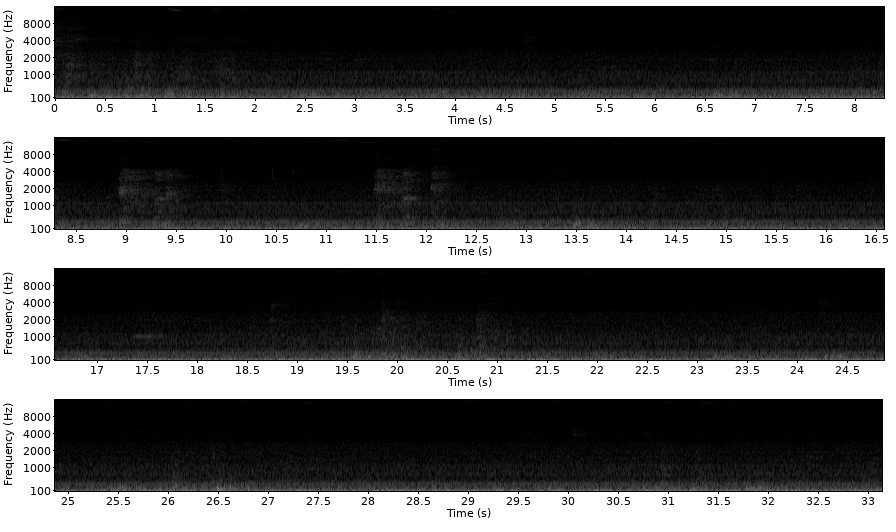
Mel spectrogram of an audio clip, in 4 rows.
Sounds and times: Local Train 0:00.0 - 0:33.1

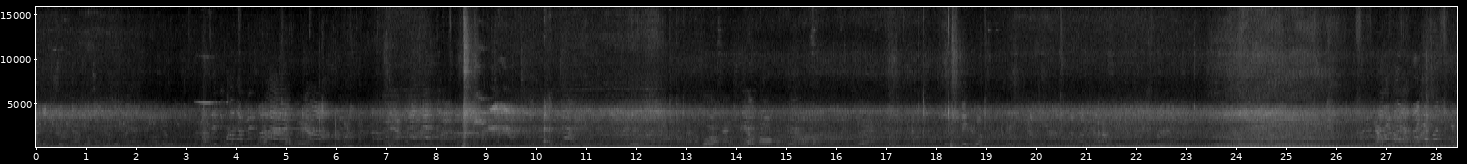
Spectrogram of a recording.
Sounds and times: Traffic Sound 0:00.0 - 0:28.4
Children 0:03.2 - 0:12.9
Children 0:24.0 - 0:28.4

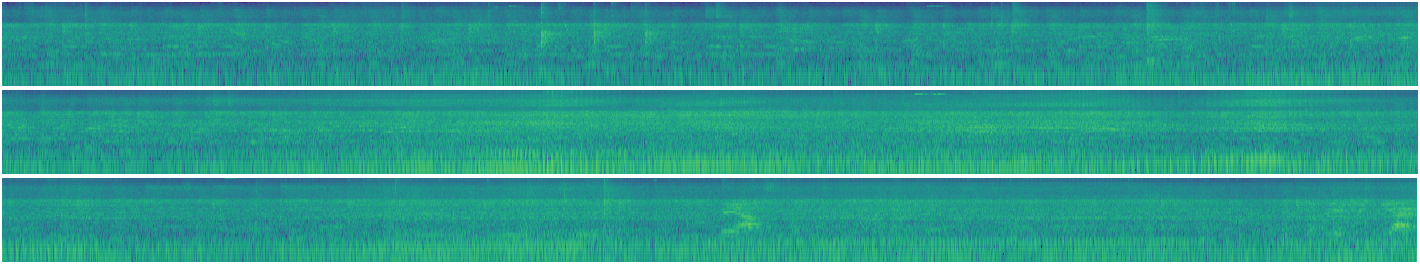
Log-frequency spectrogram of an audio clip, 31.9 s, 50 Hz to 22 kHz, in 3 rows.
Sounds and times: Traffic sound 0:00.0 - 0:31.8
Walk through the market 0:00.0 - 0:31.8
vendor 0:00.0 - 0:31.8

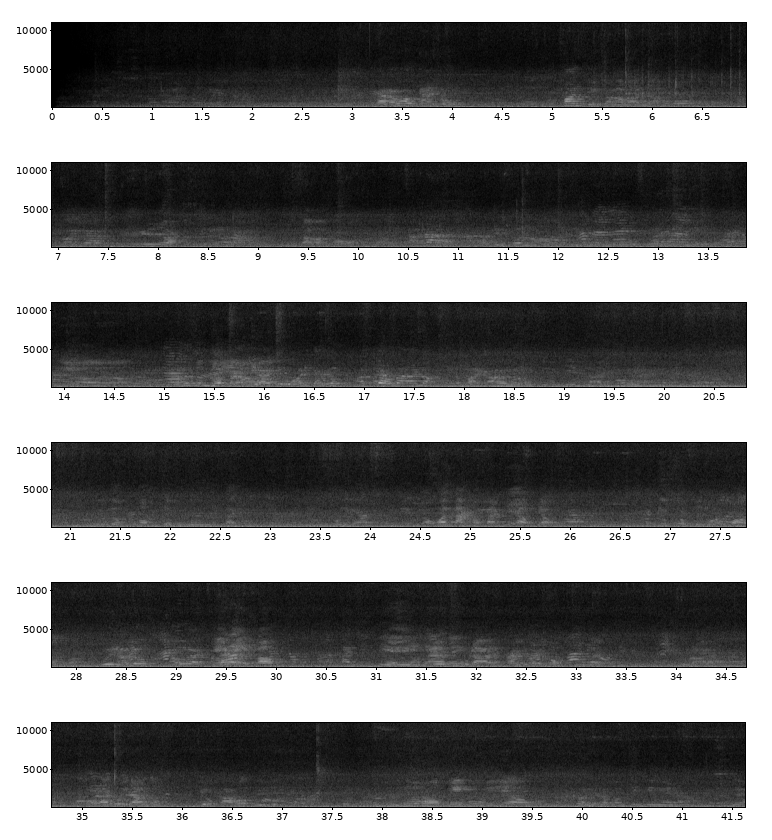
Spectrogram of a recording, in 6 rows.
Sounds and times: people in the debate 0:03.1 - 0:41.6

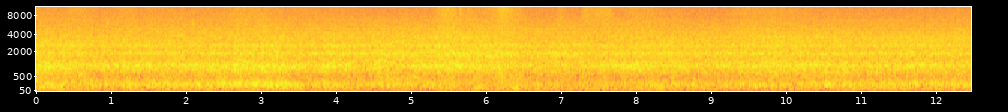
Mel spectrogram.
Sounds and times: train 0:00.0 - 0:12.4

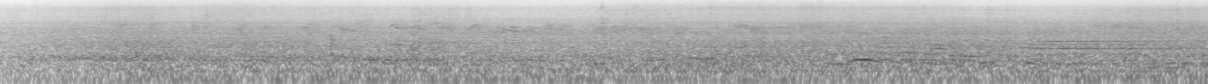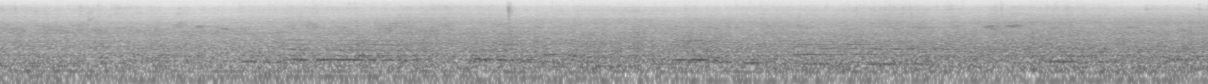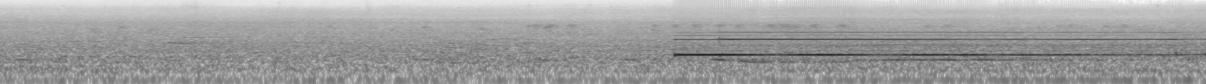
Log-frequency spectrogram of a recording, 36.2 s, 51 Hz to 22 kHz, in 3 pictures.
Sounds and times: waves 0:00.0 - 0:36.2

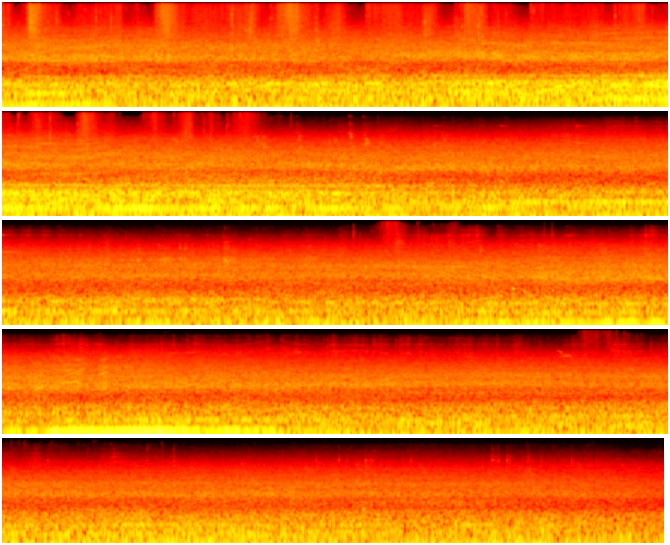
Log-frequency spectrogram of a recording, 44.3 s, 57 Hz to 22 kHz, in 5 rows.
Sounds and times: Kamogawa river 0:00.0 - 0:13.3

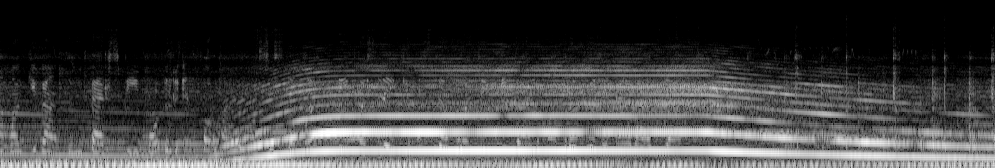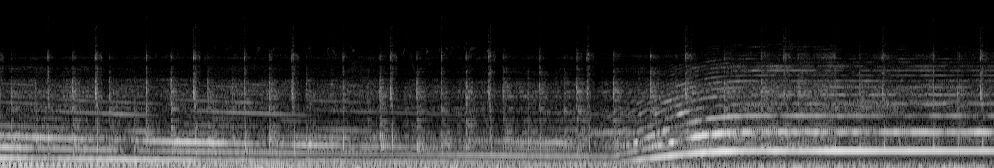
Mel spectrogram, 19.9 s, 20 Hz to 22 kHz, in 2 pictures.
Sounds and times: Sirens 0:00.0 - 0:19.8

